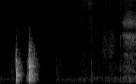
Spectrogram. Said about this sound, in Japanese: 綺麗な食器やティーポットが並んでいるでしょ。今日はこのお屋敷の中でも特に上等なものを用意したんだから。ヨーロッパの貴族が使っていたアンティーク食器よ。じゃあテーブルにお皿を置くわね。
